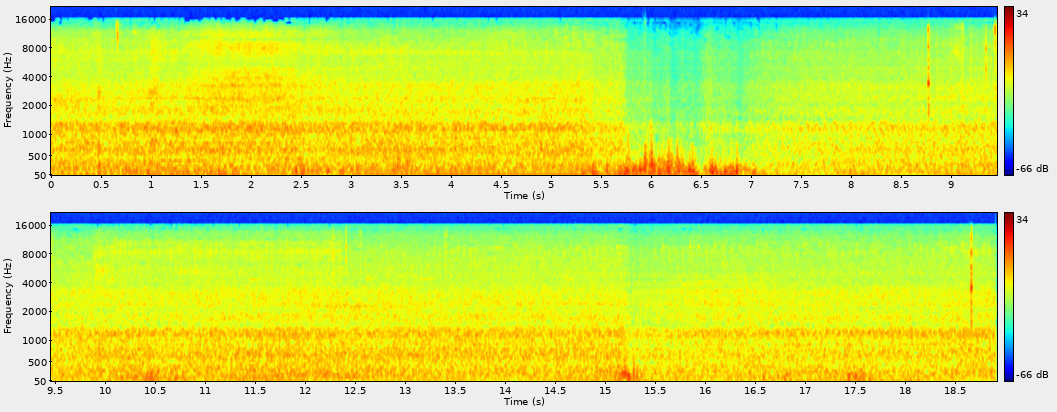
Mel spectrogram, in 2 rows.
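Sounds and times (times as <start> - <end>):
wind noise on microphone: 0.0 - 3.9, 4.7 - 7.4, 10.1 - 10.9, 15.0 - 15.6, 16.6 - 17.9
train rumbling slowly: 0.0 - 18.9.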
